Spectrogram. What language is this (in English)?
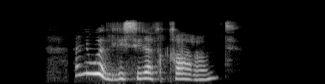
Kabyle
